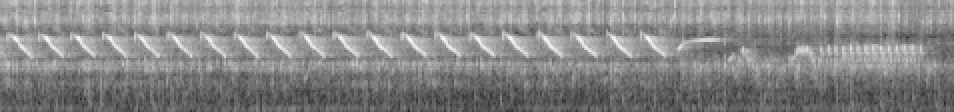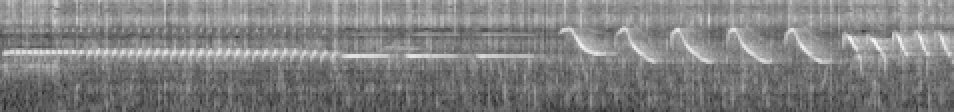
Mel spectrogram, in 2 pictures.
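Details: Canary singing in a training recording meant to get a silent canary singing again: a rapid run of repeated down-slurred notes, then steady whistled tones and a flat held note, ending with loud descending sweeps.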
